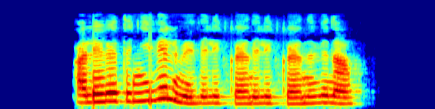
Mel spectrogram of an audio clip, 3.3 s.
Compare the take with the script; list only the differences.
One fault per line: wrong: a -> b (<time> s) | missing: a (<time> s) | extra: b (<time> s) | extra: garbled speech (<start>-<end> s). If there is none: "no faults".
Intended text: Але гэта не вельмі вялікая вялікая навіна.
no faults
